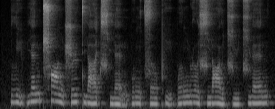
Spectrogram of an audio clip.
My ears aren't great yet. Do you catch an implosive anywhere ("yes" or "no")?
no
